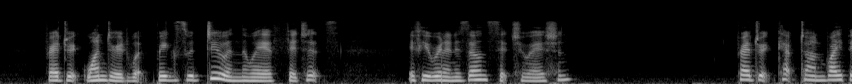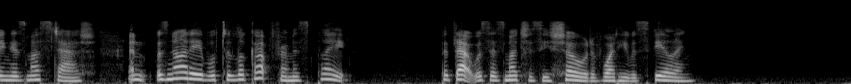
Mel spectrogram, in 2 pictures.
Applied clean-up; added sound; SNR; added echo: none; none; none; none.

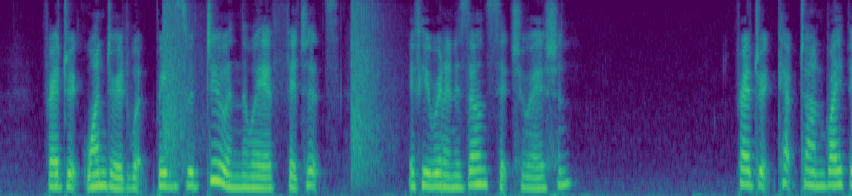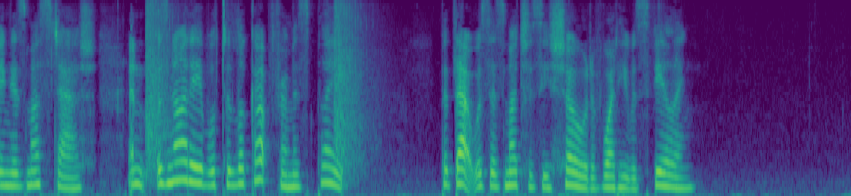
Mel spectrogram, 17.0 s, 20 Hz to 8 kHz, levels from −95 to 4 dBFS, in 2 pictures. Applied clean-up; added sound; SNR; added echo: none; Gunshot, gunfire; 19 dB; none.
